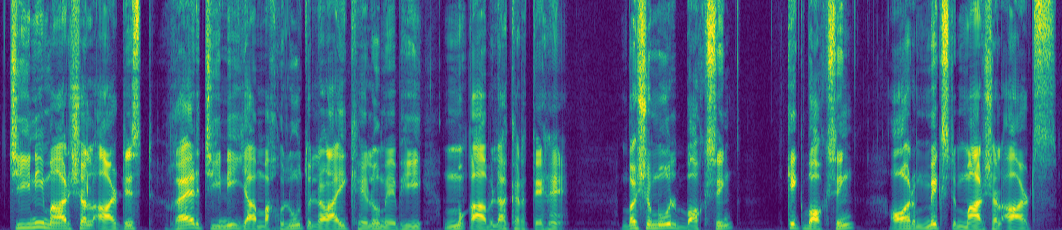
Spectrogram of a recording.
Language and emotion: Urdu, neutral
